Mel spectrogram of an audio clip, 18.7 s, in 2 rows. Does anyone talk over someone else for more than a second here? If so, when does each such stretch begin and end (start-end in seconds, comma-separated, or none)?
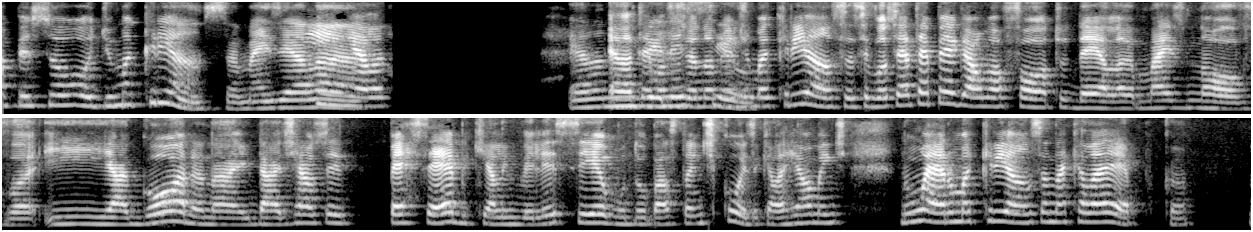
4.5-5.8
